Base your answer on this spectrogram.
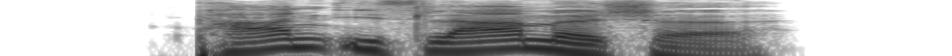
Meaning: inflection of panislamisch: 1. strong/mixed nominative/accusative feminine singular 2. strong nominative/accusative plural 3. weak nominative all-gender singular
- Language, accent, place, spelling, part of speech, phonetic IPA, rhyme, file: German, Germany, Berlin, panislamische, adjective, [ˌpanʔɪsˈlaːmɪʃə], -aːmɪʃə, De-panislamische.ogg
